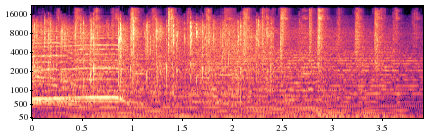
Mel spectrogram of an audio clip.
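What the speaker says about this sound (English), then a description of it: "Big round of applause" Crowd applause and cheering for the Blackjack crew at the Sydney to Hobart yacht race finish in Hobart, a steady dense wash of clapping with voices mixed in.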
